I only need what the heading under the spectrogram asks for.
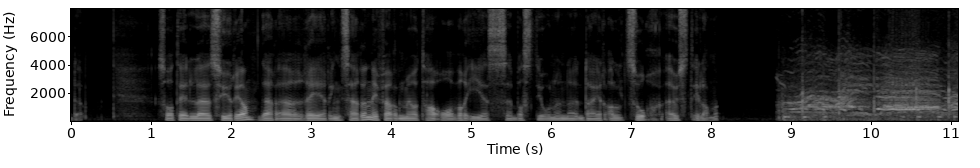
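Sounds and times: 
speech: 1.1s - 8.2s
crowd of children cheering and shouting: 8.8s - 11.0s.

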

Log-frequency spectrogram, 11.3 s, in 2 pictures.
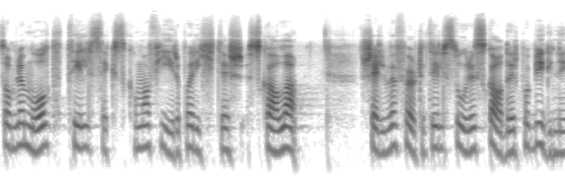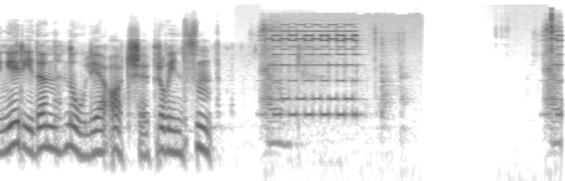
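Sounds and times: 
speech: 0.0s - 8.8s
landline telephone ringing in a small office: 8.3s - 9.4s, 11.0s - 11.2s.

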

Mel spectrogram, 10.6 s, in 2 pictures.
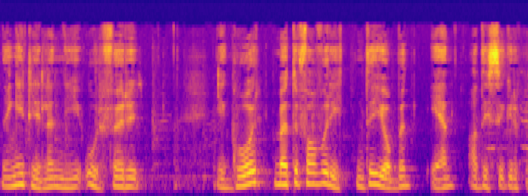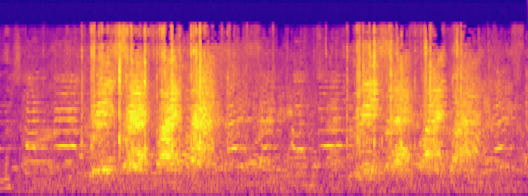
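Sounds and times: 
speech: 0.0s - 1.6s, 2.2s - 7.3s
demonstrators chanting a slogan in unison: 5.3s - 10.5s.

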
